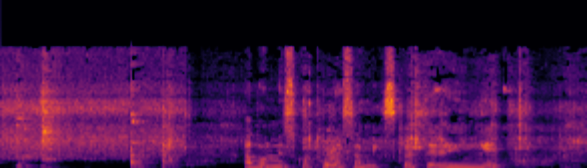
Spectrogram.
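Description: A spoon stirs and knocks against a metal pan.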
